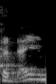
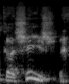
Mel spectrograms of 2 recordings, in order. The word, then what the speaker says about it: Kashish: No, it's not Kadam, it's Kashish.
